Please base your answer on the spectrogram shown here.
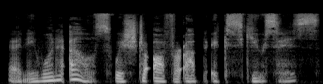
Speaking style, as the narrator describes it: Callias asks in a quiet voice

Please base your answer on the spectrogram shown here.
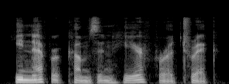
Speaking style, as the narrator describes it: Doris said a little sadly

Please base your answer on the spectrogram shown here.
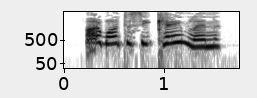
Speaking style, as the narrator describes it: Jancy squeaked, though she was still trembling

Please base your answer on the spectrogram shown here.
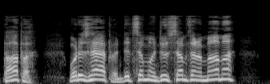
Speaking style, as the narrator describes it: Zek shouting

